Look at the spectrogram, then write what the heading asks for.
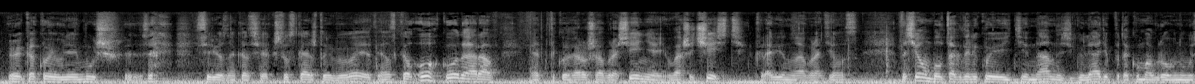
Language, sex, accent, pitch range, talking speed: Russian, male, native, 100-120 Hz, 180 wpm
